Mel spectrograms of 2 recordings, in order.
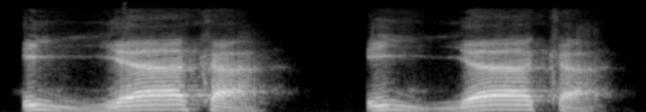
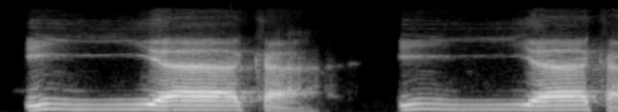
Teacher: ketika dia bertasydid, maka dia ada kaidah nabr di situ, nabroh. Nah, ditekan.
